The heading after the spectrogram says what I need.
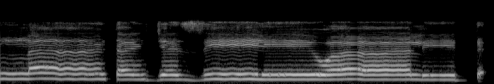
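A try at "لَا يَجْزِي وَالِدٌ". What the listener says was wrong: La yajzi walid. La yajzi, huruf iya, Bu. La yajzi.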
